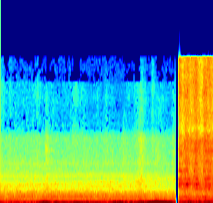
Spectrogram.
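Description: Train running with a low rumble and a motor whine that rises slowly in pitch. About three and a half seconds in it cuts off suddenly, giving way to louder hiss and rail noise from another train.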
